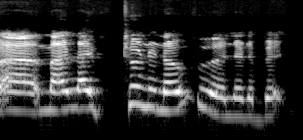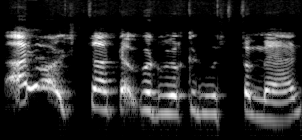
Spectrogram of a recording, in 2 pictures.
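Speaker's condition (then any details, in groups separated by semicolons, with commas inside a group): Cerebral palsy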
